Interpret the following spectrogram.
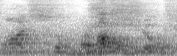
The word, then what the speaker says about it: অশ্ব: অশ্ব। কি হবে? অশ্ব। অশ্ব মানে কি? ঘোড়া। কি হবে? অশ্ব। তার মানে এই যে শেষে আসছে বফলা, এটার উচ্চারণটা কয়বার হলো? দুইবার। দুইবার হলো।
